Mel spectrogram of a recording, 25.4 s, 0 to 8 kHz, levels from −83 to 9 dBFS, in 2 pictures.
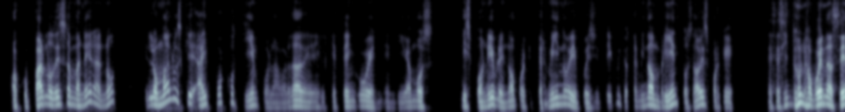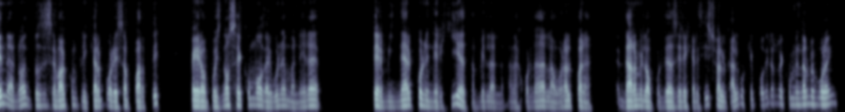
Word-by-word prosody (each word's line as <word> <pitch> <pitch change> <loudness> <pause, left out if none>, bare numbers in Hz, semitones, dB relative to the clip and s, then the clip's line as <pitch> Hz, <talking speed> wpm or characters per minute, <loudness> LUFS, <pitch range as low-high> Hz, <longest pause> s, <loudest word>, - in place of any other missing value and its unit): ocuparlo 145 0 +3
de 140 - +3
esa 155 +3 -2
manera, 140 +5 -2
¿no?, 150 - -5 0.4
lo 135 +2 +3
malo 200 - +2
es 210 - -6
que 170 -2 -1
hay 130 +2 +2
poco 175 +3 -11
tiempo, 115 -3 -7
la 90 -1 -16
verdad, 105 +5 0
el 95 -1 -13
que 100 - -13
tengo 105 +4 -4
en 90 0 -7
en, 90 -3 -23
digamos, 100 0 -5 0.4
disponible, 110 +2 -1
¿no?, 105 +5 -3
porque - - -11
termino 145 +4 -3
y, 110 - +2
pues, 90 0 -10
digo, 110 +11 -15
yo - - -9
termino 115 +5 -1
hambriento, 115 - 0
¿sabes?, 140 +10 0
porque 100 -3 -10 0.5
necesito 135 +6 -3
una 145 -7 +6
buena 140 +4 +10
cena, 140 -2 +5
¿no?, 120 +6 -2
entonces, 125 -2 -7
se 115 - -5
va 110 +1 +5
a - - 0
complicar 110 -4 -3
por 115 -5 -1
esa 100 - 0
parte, 105 +11 -1 0.5
pero, 110 -2 +6
pues, 105 +2 -4
no 130 +2 +1
sé 130 +1 0
cómo 130 -1 -3
de 105 - -1
alguna 110 +5 -5
manera, 105 +4 -2 0.8
terminar 115 +1 +2
con 135 -5 +2
energía 100 +9 -1
también 100 +3 -15
la 95 - -7
la 95 +2 -18
jornada 105 +3 -5
laboral, 100 +3 -3
para 95 -6 -2 0.4
darme 115 +2 +3
la 110 - +4
oportunidad 100 +2 -1
de - - +2
hacer 105 +2 -5
ejercicio, 105 +7 -7
¿al 105 -3 -2
algo 125 +8 -5
que 135 - -14
podrías 145 +5 -14
recomendarme 145 0 -4
por 140 0 +2
ahí? 160 +4 -7
115 Hz, 175 wpm, -25 LUFS, 100-135 Hz, 0.8 s, buena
